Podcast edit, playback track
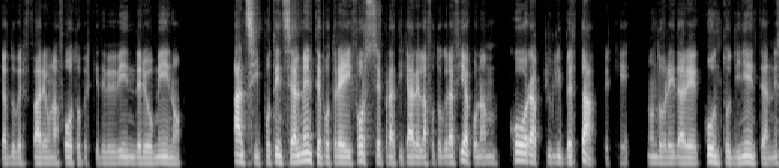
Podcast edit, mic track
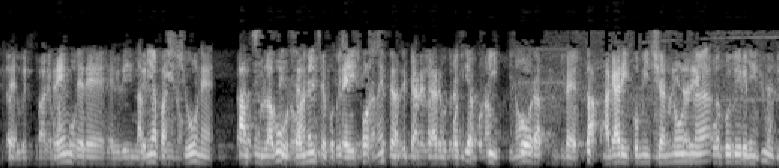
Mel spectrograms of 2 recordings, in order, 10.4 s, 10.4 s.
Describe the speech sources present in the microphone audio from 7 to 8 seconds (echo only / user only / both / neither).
both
